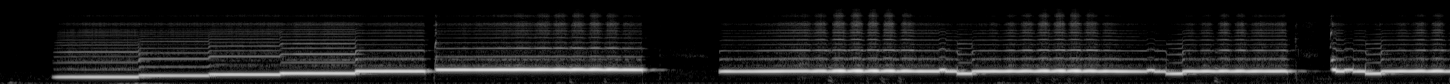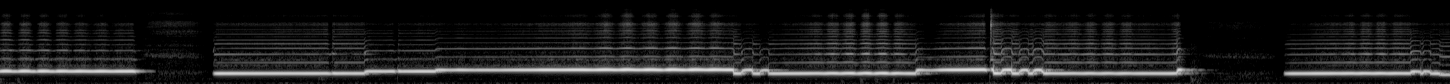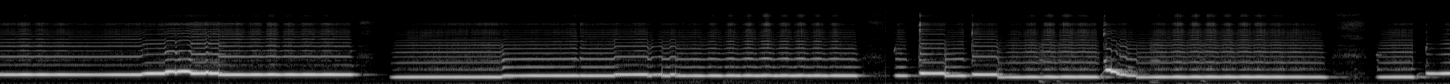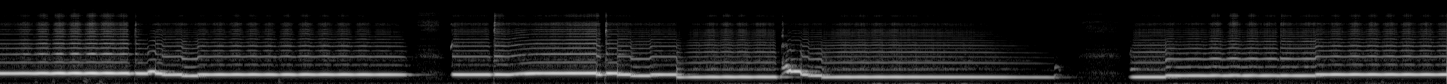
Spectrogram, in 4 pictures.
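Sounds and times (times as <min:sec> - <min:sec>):
natural flute: 0:00.0 - 0:57.9.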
